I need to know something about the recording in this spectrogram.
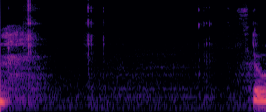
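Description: Two faint, short clicks of wooden knitting needles as the knitting is turned over, in a pause between spoken words.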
